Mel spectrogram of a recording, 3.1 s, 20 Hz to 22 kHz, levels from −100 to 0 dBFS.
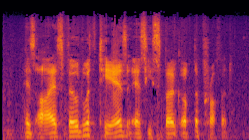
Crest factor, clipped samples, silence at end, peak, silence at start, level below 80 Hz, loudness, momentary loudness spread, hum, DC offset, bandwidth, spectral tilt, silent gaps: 20 dB; under 0.1%; 0.3 s; 0 dBFS; 0.1 s; -56 dBFS; -19 LUFS; 12 LU; none; under 0.1%; 15.5 kHz; -1.5 dB/octave; none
